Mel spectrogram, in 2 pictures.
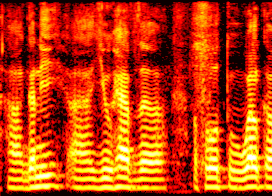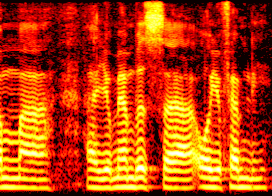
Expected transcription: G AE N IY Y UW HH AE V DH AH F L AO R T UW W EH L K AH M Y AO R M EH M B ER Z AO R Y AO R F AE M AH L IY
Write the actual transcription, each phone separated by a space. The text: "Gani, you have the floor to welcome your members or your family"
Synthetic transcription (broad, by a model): G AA N IY Y UW HH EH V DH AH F L AO T UW W EH L K AH M Y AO M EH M B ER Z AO L Y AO F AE M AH L IY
